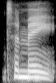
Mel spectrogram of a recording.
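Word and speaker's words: Tomatin: how you say it tomatan tomatan yeah I said it tomatan tomatan tomate it's the long a okay interesting Tom Toman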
